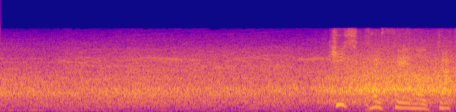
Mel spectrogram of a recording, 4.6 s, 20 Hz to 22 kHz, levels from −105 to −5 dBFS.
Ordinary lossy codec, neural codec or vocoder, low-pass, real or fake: none; none; none; real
